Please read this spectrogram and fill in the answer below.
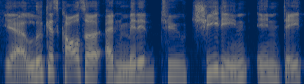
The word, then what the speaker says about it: Calza: Calza. – How do you pronounce the last name? Calza.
